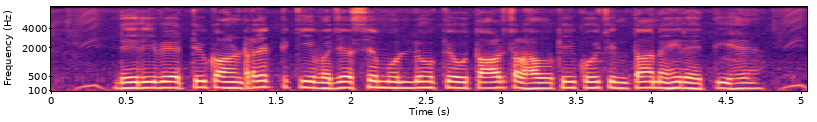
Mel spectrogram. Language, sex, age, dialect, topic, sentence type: Hindi, male, 18-24, Awadhi Bundeli, banking, statement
